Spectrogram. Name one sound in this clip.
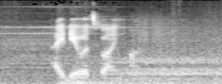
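A magical burst swells with a bright ringing whoosh.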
